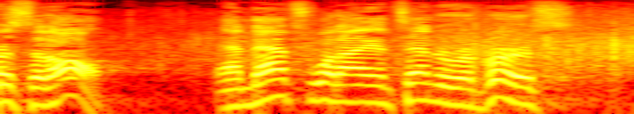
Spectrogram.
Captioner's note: cheers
